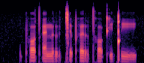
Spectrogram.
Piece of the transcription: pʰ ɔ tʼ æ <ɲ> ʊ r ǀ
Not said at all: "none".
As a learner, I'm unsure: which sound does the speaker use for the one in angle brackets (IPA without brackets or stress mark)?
n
